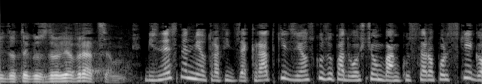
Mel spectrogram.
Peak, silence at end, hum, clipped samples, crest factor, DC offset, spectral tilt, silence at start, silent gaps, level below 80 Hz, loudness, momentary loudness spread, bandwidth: -2 dBFS; 0 s; none; under 0.1%; 18 dB; under 0.1%; -5 dB/octave; 0 s; none; -60 dBFS; -19 LUFS; 10 LU; 7.4 kHz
